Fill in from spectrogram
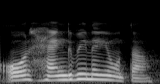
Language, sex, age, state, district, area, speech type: Urdu, female, 30-45, Delhi, South Delhi, rural, spontaneous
